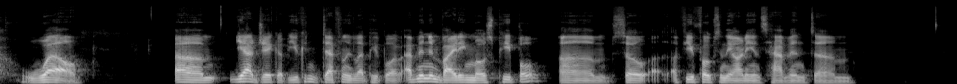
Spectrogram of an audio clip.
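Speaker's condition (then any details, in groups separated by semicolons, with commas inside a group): No condition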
